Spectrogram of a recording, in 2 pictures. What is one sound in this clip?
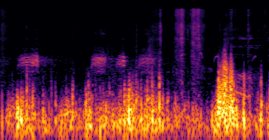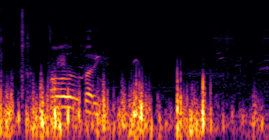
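A duckling peeps.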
